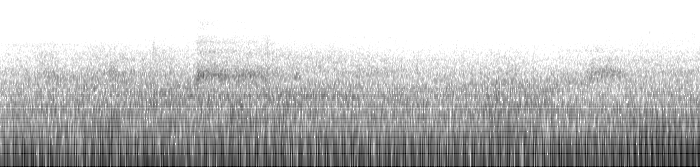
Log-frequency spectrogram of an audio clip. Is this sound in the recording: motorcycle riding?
yes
